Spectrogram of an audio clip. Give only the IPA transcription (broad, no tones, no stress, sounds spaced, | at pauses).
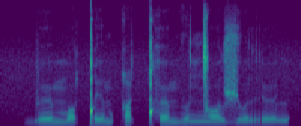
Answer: b ø m ɔ ǃ ɪ m q ɪ ǃʰ œ m ð ʊ ŋ͡ǀ ɔ l ʒ ʊ r ø l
